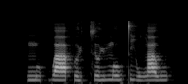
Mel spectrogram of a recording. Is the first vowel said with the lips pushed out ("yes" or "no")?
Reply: yes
